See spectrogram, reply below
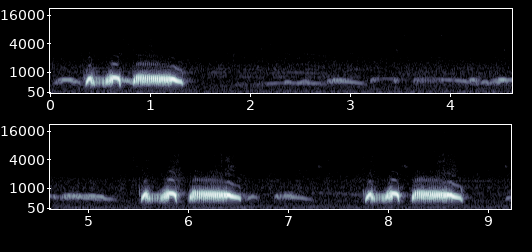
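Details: Spotted dove coos used to provoke rival doves into fighting: three loud phrases of two short notes plus a long falling coo, separated by gaps, with a stretch of quiet murmured cooing in between.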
